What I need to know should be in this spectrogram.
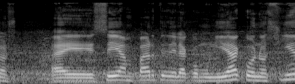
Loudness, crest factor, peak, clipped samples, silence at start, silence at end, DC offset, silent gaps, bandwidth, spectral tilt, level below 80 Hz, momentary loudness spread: -18 LUFS; 16 dB; -2 dBFS; under 0.1%; 0 s; 0 s; under 0.1%; none; 19.5 kHz; -5 dB/octave; -42 dBFS; 6 LU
